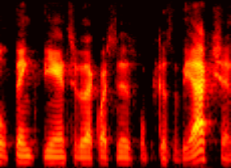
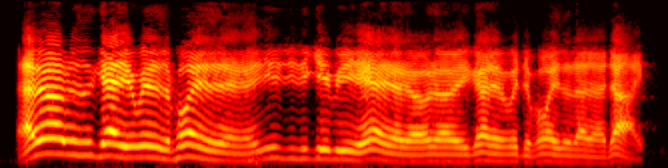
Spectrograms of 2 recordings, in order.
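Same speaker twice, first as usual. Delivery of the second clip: mush-mouthed, mumbled words, pitched higher; 7 semitones higher, 4 dB louder than usual. Acting out Sylvester Stallone fumbling a line on set: mush-mouthed Sylvester Stallone voice. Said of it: "getting more mush mouth with every performance".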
